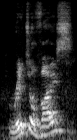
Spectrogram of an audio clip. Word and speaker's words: Rachel Weisz: Okay, I just want to say People Rachel Weisz, and that is the proper pronunciation of her name.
